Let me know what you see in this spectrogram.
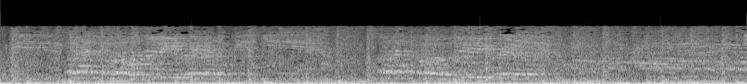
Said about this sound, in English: Flanking the entranceway, the crowd begins to chant.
